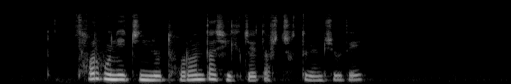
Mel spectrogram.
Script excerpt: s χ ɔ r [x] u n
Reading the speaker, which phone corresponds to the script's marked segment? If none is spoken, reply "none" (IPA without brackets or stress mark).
x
